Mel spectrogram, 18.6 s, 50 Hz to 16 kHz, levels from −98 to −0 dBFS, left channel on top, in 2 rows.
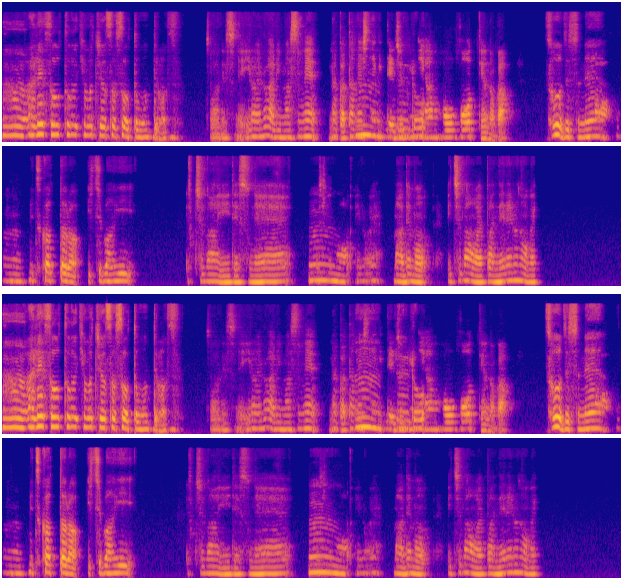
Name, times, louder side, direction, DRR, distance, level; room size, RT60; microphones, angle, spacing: voice 1, 0.0-2.5 5.3-6.3 8.2-9.0 9.9-10.4 10.7-11.2 13.9-14.5, right 3 dB, 35° right, 0.5 m, -23 dB
voice 2, 3.1-7.6 8.9-9.6 12.1-13.6 14.0-15.7 16.0-17.3, left 2 dB, 45° left, 0.6 m, -28 dB
5.1 x 2.3 x 3.5 m
head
